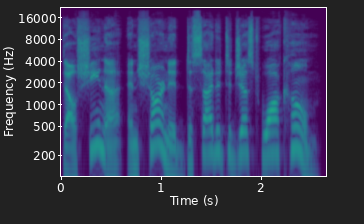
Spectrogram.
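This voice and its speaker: A woman narrator reads a light novel in a scripted storytelling style. Her pitch moves in a lively, animated way, and the recording is close and dry. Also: normal speed, dry recording. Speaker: narrator and reader.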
